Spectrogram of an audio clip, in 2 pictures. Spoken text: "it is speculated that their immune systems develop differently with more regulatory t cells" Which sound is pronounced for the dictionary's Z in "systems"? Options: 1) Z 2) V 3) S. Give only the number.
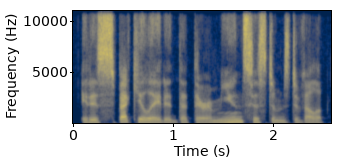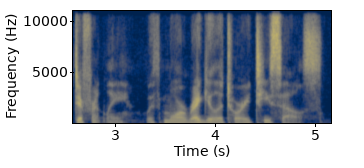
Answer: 1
